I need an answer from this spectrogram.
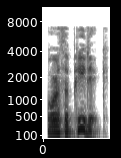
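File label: "orthopedic", British English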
